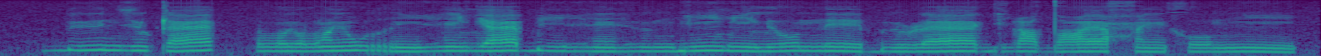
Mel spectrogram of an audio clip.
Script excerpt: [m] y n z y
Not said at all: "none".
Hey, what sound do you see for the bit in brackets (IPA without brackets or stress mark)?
ɓ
